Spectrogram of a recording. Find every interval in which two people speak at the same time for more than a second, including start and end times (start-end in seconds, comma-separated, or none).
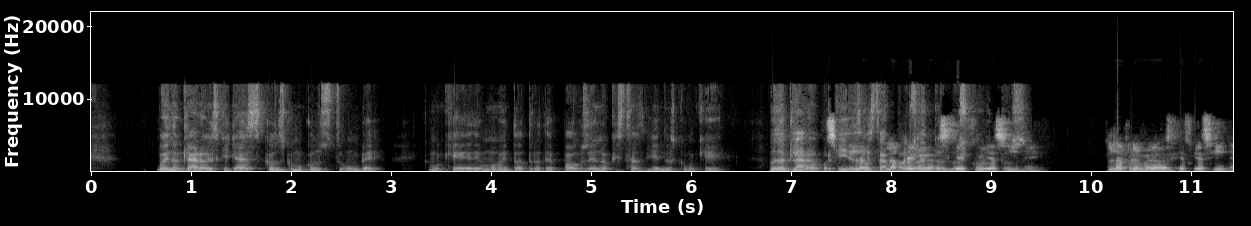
7.3-9.4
